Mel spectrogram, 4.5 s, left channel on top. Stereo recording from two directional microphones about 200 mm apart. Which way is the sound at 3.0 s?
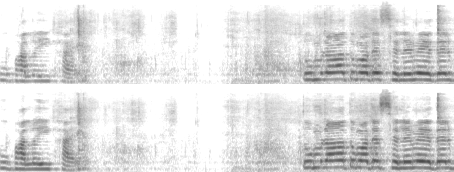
50° right (ahead or behind).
